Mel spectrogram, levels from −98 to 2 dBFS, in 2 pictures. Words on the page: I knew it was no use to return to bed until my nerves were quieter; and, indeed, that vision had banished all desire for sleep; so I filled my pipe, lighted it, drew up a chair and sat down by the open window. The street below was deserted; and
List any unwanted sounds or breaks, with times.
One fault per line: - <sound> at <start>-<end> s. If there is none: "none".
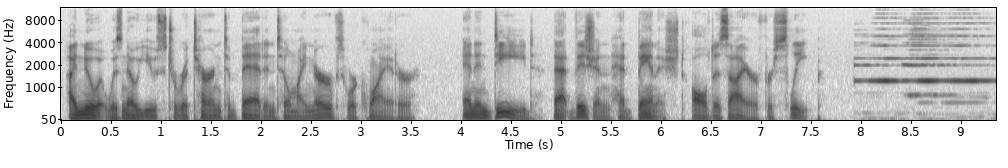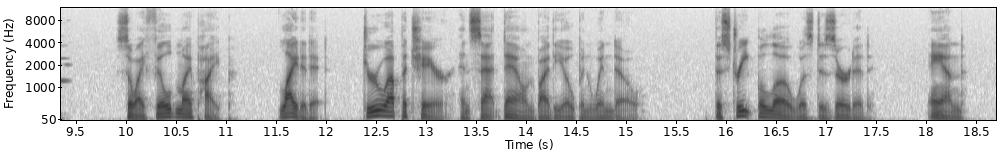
- squeak at 7.9-9.5 s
